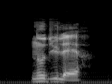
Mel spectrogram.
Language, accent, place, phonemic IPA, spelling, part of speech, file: French, France, Lyon, /nɔ.dy.lɛʁ/, nodulaire, adjective, LL-Q150 (fra)-nodulaire.wav
- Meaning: nodular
